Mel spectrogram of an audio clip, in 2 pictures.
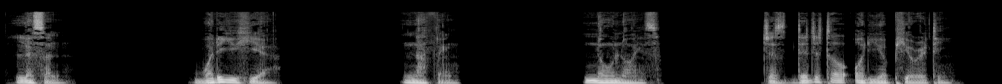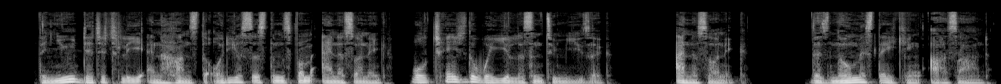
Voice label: English softsell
